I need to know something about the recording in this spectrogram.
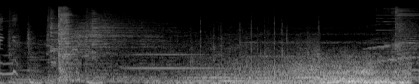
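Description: Cartoon sound effect of a flying van's rocket boosters: a rumbling rush that swells louder toward the end, under background music.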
